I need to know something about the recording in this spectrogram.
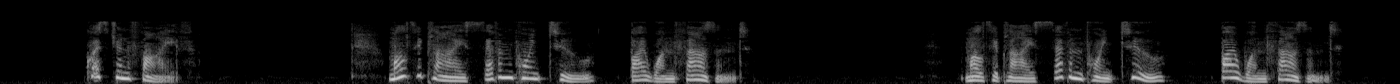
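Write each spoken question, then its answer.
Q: Multiply 7.2 by 1,000.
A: 7200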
